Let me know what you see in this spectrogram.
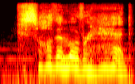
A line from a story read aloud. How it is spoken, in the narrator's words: whispered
